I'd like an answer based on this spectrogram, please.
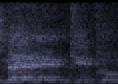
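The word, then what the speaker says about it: Nanki-Poo: the point here is we can tell what gilbert thought was the way this name is pronounced by the rhythm that he sets it to and that solomon does tis nankipoo is not to snanky they have told us how it should be done now this only works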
